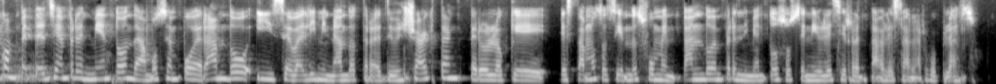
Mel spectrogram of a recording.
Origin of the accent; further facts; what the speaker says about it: Guatemala; soy muy chapina, orgullosamente chapina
